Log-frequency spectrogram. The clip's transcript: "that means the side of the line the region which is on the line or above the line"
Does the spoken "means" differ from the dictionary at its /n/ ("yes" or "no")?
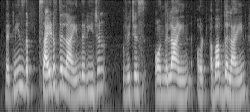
no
